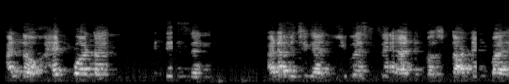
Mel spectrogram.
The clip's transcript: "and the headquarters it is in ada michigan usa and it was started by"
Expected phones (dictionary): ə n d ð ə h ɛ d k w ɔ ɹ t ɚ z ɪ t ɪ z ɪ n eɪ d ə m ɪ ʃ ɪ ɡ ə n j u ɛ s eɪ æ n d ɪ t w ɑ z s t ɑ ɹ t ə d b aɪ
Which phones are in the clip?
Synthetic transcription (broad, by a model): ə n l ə h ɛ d k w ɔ t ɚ ɪ t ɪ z ɪ n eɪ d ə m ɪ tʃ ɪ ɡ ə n j u ɛ s eɪ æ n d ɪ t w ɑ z s t ɑ ɹ t ə d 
